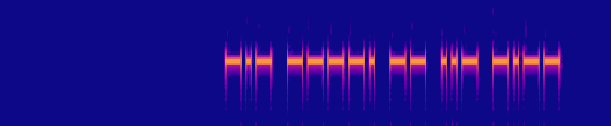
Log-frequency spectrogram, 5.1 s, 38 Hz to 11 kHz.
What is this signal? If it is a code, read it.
Morse code, heard as a keyed tone, about 28 wpm, 700 Hz. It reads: K9MUY
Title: USA Call Signs - 5 Characters - Repeated 3x - 28wpm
